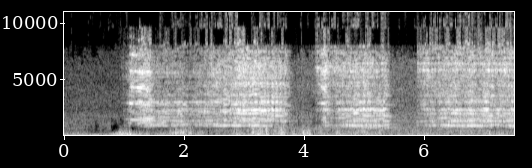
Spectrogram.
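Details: 2007 Honda Accord sedan at slow speed while turning left: harsh metallic screech and grinding in bursts over low rumble, from a bent brake dust shield scraping the inner rotor face; fixed by pushing it away.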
